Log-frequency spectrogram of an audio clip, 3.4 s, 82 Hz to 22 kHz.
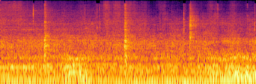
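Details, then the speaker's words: LG top-load washing machine on spin program: water is taken in and the pump runs with a steady low hum and faint ticks, but the drum motor never starts; failed start capacitor, and replacing it fixed the machine. "you can hear the noise the pump already started still not uh start the motor noise but uh time already reducing now showing 6 minutes mot not getting start"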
